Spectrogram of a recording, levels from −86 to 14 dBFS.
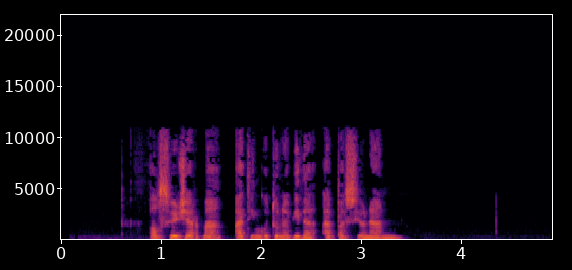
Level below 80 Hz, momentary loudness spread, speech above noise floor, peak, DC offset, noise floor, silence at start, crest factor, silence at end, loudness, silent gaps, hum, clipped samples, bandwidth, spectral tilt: -76 dBFS; 7 LU; 49 dB; -8 dBFS; under 0.1%; -75 dBFS; 0.9 s; 22 dB; 1.5 s; -26 LUFS; none; none; under 0.1%; 11.5 kHz; -3.5 dB/octave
